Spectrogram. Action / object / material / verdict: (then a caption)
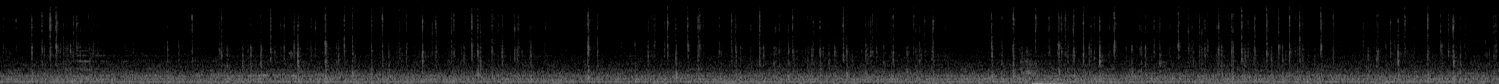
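tap / laptop keyboard, plastic keys in metal body / plastic / none. Fingertips of both hands tap the black plastic low-profile keys of a silver MacBook Pro with an aluminum chassis in continuous typing. Quick, light clicks run steadily over a constant low hum. There are no pauses or loud peaks.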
